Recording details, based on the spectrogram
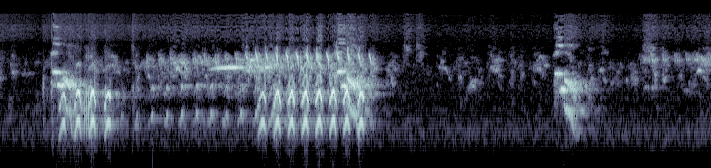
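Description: Northern Flicker contact calls: a quick run of bright, paired notes, then a single loud, downslurred 'kyeer' near the end, with softer bird notes behind.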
